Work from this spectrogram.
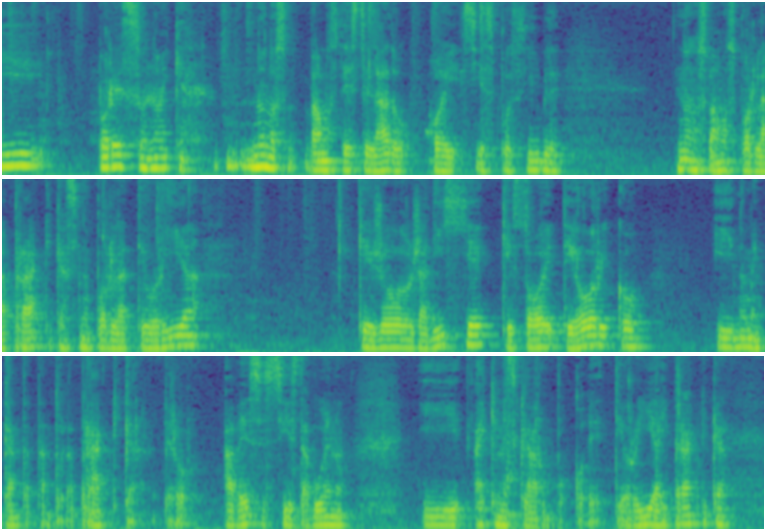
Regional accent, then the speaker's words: Germany; Spanish is a second language; también es mi batalla porque soy alemán, me va así

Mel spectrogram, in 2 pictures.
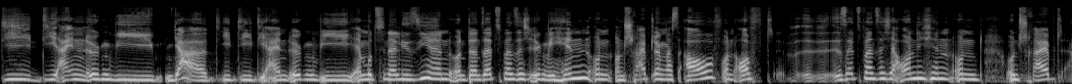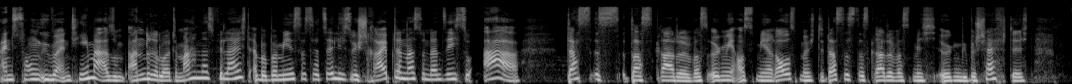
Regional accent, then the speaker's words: Bavaria, Germany; so als kleines Kind in Franken, hatte ich natürlich auch überhaupt keine Ahnung

